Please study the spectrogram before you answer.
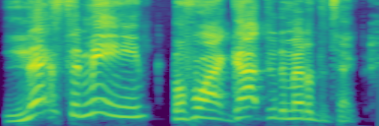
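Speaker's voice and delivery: high, slow, stunned disbelief; incredulous. Retold or imitated. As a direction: drag it out in pure disbelief. Retelling his own disbelief.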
